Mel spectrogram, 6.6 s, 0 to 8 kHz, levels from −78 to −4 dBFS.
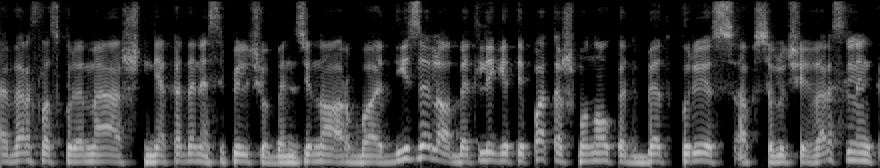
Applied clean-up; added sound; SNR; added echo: none; none; none; none.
